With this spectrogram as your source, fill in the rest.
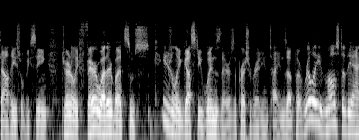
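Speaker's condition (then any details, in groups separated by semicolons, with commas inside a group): No condition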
